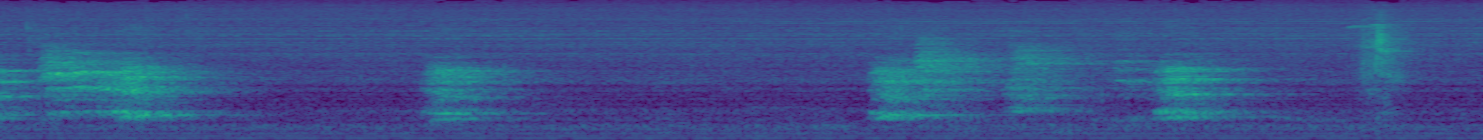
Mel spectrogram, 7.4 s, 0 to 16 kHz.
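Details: F1b Cockapoo puppy at Dyer Farms, a Miniature Poodle and Cocker Spaniel cross, barking in irregular bursts: a longer bark, then single barks and a quick double, spaced over several seconds, with a faint low hum throughout.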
